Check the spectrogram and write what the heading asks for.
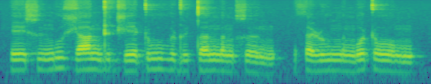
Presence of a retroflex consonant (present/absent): present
